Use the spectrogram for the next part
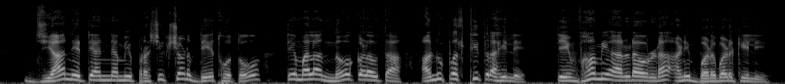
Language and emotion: Marathi, angry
